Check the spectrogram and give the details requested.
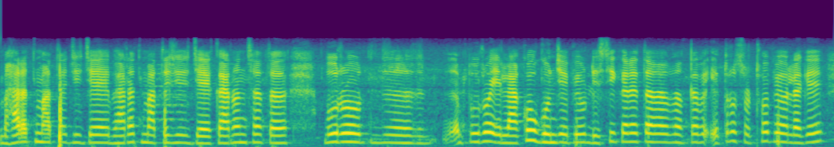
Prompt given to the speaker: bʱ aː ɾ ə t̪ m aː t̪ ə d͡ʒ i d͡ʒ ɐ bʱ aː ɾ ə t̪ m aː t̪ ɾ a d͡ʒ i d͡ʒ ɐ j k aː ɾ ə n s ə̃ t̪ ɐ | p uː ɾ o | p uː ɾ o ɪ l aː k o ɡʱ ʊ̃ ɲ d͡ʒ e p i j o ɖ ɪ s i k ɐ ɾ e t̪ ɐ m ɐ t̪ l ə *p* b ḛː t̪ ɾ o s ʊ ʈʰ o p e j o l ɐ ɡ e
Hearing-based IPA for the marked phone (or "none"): none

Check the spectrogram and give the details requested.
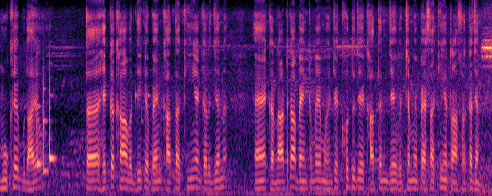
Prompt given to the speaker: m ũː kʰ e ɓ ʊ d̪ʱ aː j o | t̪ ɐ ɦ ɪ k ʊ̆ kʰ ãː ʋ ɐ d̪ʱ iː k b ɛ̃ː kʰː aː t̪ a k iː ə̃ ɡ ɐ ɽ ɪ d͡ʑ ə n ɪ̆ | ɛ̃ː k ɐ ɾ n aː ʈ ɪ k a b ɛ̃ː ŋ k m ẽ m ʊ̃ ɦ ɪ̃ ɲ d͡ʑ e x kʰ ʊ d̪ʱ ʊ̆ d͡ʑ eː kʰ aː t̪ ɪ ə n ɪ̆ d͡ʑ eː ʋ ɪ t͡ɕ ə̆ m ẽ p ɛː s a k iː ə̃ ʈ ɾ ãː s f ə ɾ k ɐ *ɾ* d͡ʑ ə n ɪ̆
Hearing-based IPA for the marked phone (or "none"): none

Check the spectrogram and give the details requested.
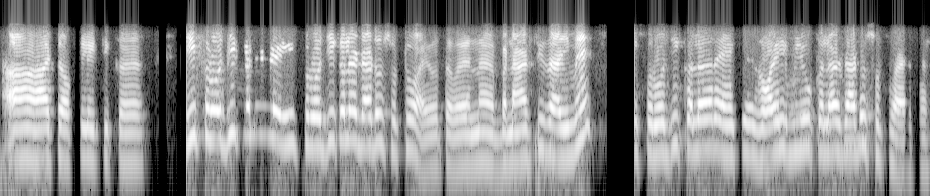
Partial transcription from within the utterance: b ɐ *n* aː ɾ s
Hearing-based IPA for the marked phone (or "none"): n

